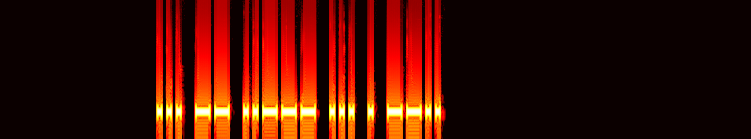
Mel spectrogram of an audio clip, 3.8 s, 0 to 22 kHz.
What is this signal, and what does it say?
Morse code, heard as a keyed tone, about 52 wpm, 700 Hz. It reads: SM2SEZ
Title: DXCC-100 Call Signs - 6 Characters - 50wpm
